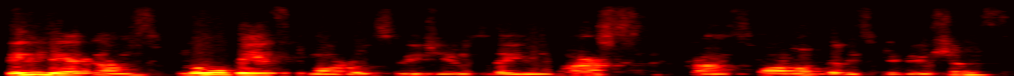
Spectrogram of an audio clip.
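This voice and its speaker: A man's voice: fairly high pitch, animated, moderate pace. A middle-aged man with a lecturing on a technical topic, explaining step by step and checking whether listeners follow. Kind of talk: technical lecture with classroom analogies. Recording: echoey, dull lo-fi hall recording.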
